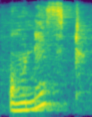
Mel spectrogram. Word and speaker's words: honest: Then handsome, this is not handsome, this is handsome, D is silent here. Height, E. Knife, K. Business, I. Honest, H.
